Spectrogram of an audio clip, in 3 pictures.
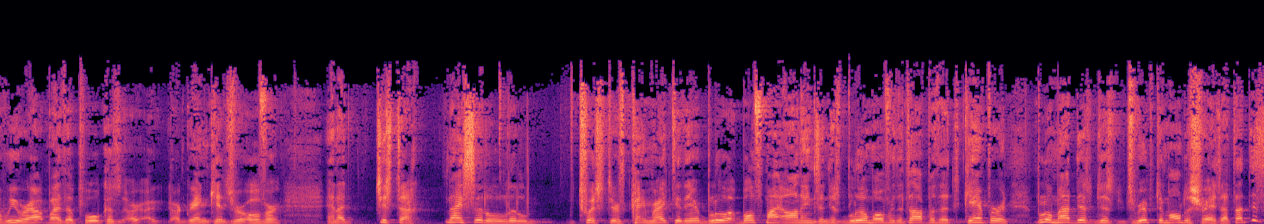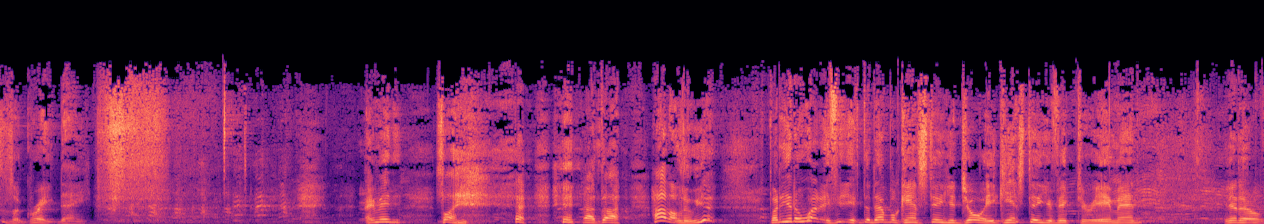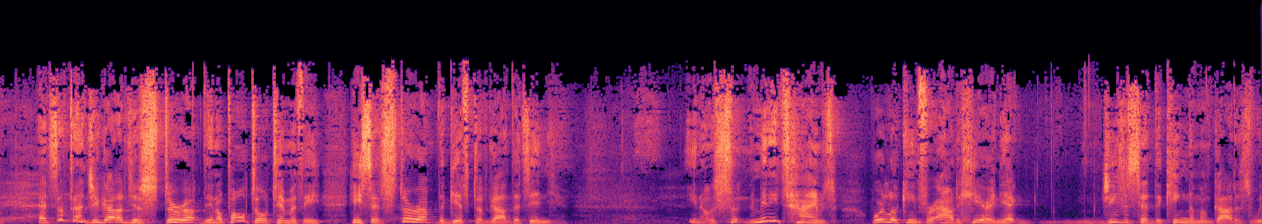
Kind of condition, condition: setting, large echoing room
